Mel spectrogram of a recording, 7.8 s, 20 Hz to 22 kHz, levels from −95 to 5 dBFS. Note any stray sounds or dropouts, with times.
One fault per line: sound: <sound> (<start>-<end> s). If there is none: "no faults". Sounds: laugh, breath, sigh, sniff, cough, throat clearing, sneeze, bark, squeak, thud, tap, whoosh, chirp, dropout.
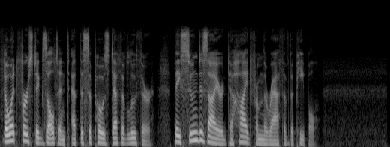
no faults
